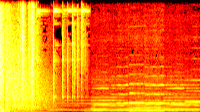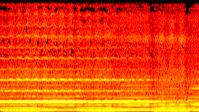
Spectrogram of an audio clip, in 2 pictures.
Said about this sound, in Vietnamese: Bà nhấc súng, chỉ một cách thôi, đặt nòng súng lên thái dương và siết cò.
